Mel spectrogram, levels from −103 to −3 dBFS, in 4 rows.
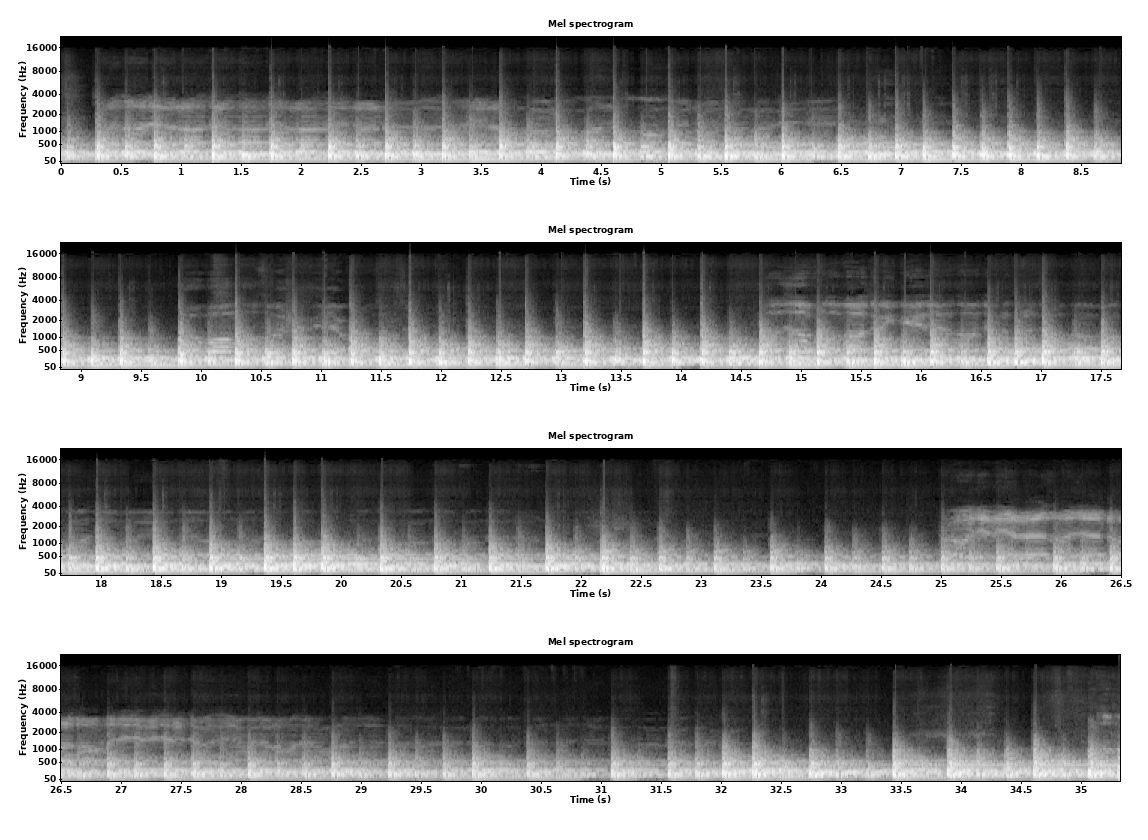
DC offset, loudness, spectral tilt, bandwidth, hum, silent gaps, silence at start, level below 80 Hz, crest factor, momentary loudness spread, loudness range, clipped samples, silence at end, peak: under 0.1%; -16 LUFS; -11.5 dB/octave; 3.8 kHz; none; none; 0 s; -42 dBFS; 16 dB; 7 LU; 6 LU; under 0.1%; 0 s; 0 dBFS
